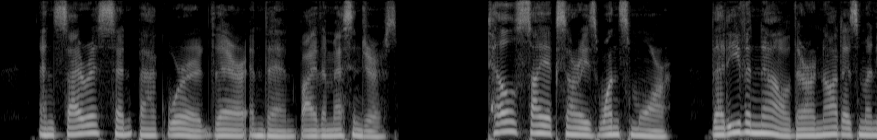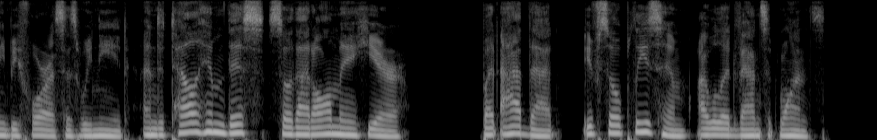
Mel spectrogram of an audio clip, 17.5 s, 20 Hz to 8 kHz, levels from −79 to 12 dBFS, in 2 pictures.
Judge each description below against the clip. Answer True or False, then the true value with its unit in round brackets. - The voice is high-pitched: False (135 Hz)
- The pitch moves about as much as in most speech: True (4.1 semitones)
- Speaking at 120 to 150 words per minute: False (170 wpm)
